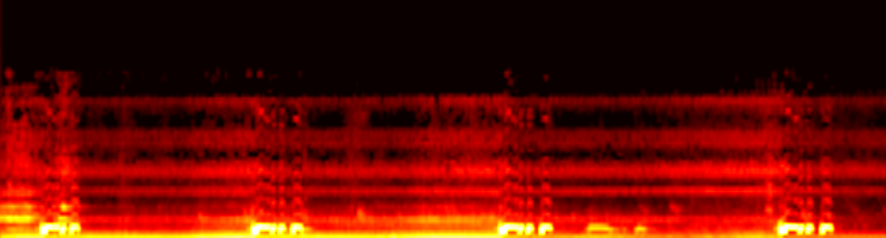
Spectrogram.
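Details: Calling zebra dove serving as a trapping lure while a tree squirrel pesters it; short bursts of two or three rolling, mellow coos repeat roughly every two and a half seconds above a low droning background.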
